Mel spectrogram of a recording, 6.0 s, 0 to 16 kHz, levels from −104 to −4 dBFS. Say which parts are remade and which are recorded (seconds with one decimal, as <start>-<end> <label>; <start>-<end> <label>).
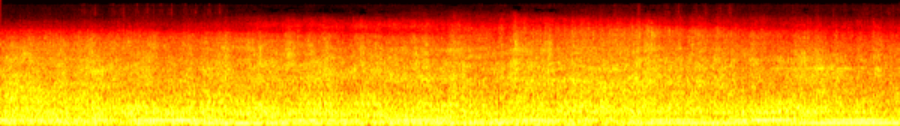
0.0-6.0 recorded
